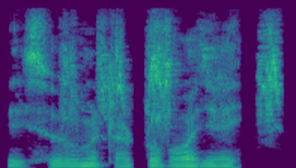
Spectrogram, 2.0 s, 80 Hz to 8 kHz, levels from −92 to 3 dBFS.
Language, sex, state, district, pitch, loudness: Bengali, male, West Bengal, Purulia, 105 Hz, -28 LUFS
